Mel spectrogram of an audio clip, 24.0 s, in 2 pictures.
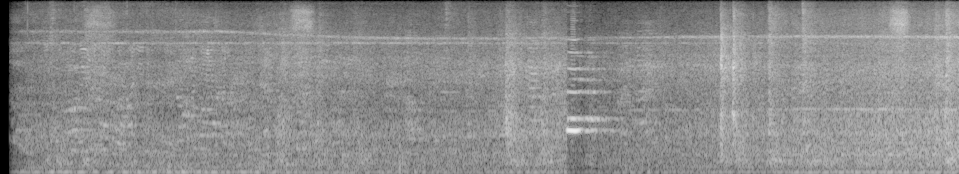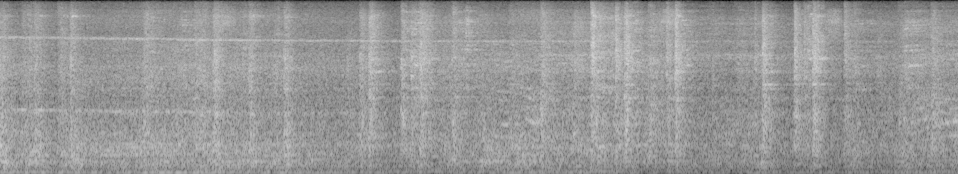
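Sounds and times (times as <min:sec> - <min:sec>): diesel locomotive running: 0:00.2 - 0:23.9
train wheels clicking on rails: 0:05.4 - 0:07.0, 0:08.7 - 0:23.9
train horn blast: 0:07.0 - 0:07.7.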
